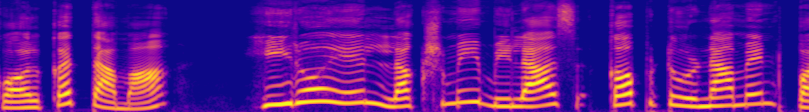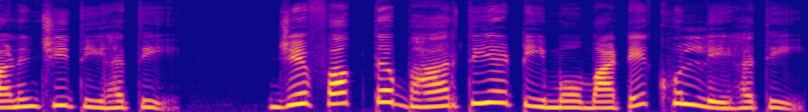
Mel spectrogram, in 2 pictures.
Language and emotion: Gujarati, neutral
